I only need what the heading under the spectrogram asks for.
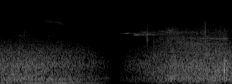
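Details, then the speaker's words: New replacement alternator for BMW N47 diesel (E81 123d) spun by hand: soft, even whirring hiss with no grinding or play, a healthy bearing; the old one had developed a squealing bearing. "okay the bearing this one sounds absolutely lovely there's absolutely no gloves in it at all as you would expect being brand new"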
